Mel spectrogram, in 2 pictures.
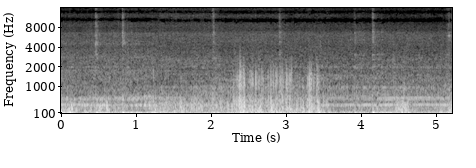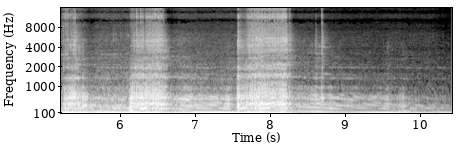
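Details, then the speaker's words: Mazda RX-8 rotary engine, smoking and suspected bad oil seal, revved after warm-up with check-engine light blinking: sharp revs with a rough, choppy edge on the climbs; misfire, owner plans to change spark plugs. "misfire I'm getting a misfire my shck engine light started blinking and that's the sign of a misfire"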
